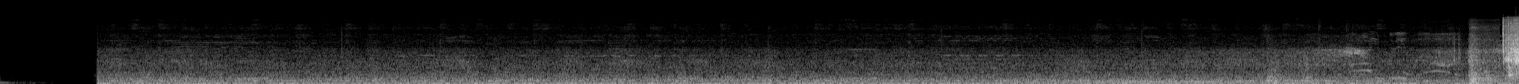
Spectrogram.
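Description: A vehicle's engine hums steadily.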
